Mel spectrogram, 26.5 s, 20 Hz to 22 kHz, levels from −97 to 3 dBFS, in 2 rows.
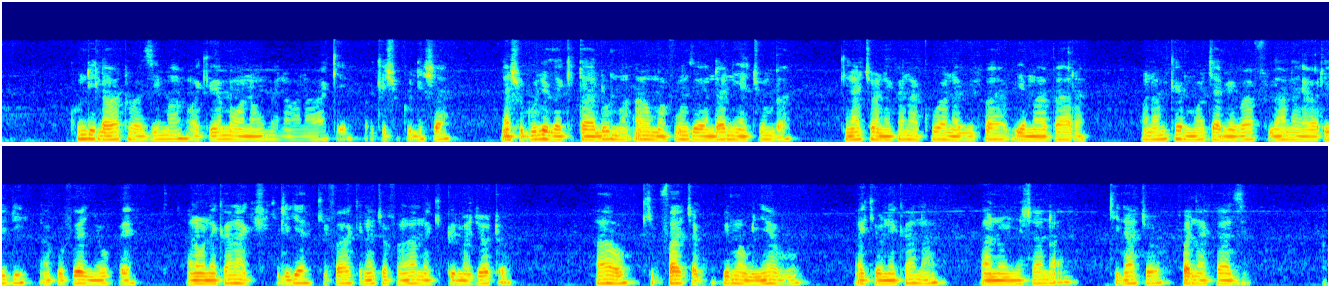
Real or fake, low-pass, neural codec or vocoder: real; 7.2 kHz; none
